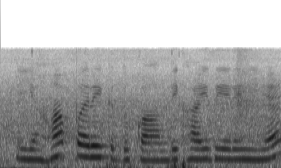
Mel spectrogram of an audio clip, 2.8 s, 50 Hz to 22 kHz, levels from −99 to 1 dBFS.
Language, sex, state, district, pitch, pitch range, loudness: Hindi, female, Punjab, Pathankot, 205 Hz, 200-235 Hz, -16 LUFS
